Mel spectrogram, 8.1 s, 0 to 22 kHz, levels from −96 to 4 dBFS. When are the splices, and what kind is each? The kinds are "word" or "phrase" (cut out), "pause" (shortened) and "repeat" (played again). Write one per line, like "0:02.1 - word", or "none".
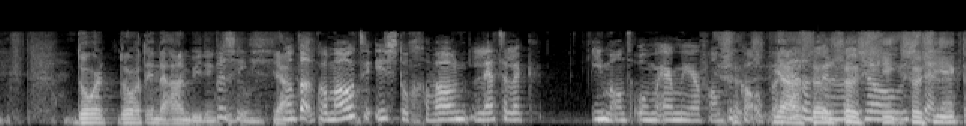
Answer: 0:02.6 - word
0:05.3 - word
